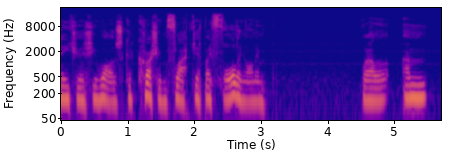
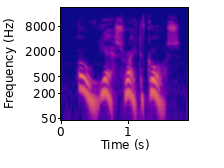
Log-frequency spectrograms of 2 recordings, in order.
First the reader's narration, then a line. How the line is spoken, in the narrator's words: she exclaimed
